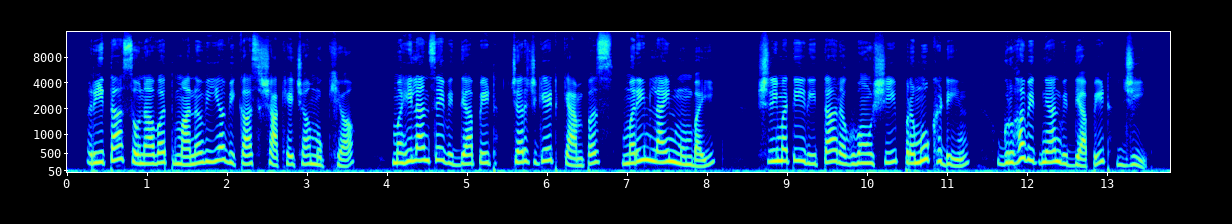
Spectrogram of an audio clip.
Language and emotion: Marathi, neutral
